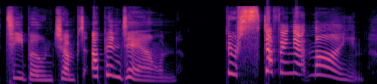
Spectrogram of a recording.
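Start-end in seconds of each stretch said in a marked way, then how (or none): 2.2-3.7 excited. Acted. Eager friend offering help.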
